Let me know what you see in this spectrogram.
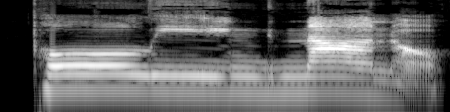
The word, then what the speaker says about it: Polignano: Polangina. – It. No, it's they're in Polangina, I think. Let me see. It was on here. – Uh, Polignano. Polignano. That's where they are. Perfect pronunciation. Thank you.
